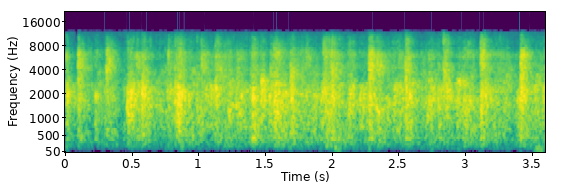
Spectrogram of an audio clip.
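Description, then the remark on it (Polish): Steady, dense applause from a crowd, given for Jesus, many hands clapping at once in a bright, crackling wash that holds an even loudness throughout with no voices on top. “Czy możemy oddać Jezusowi oklaski?”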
